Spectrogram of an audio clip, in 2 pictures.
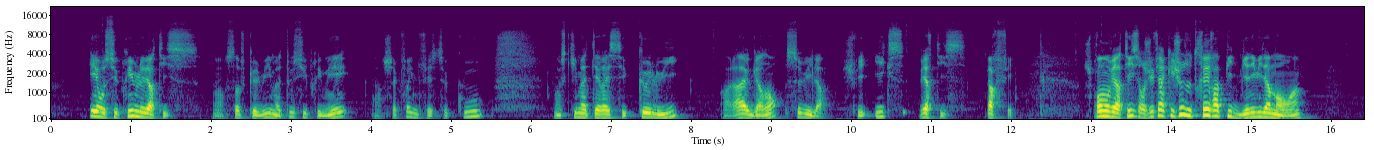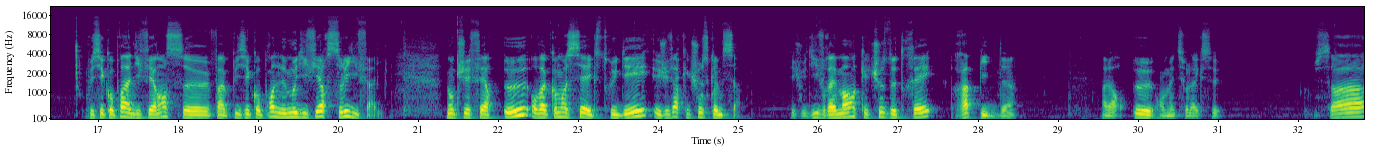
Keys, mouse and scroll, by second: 7.3 b, 15.9 g.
